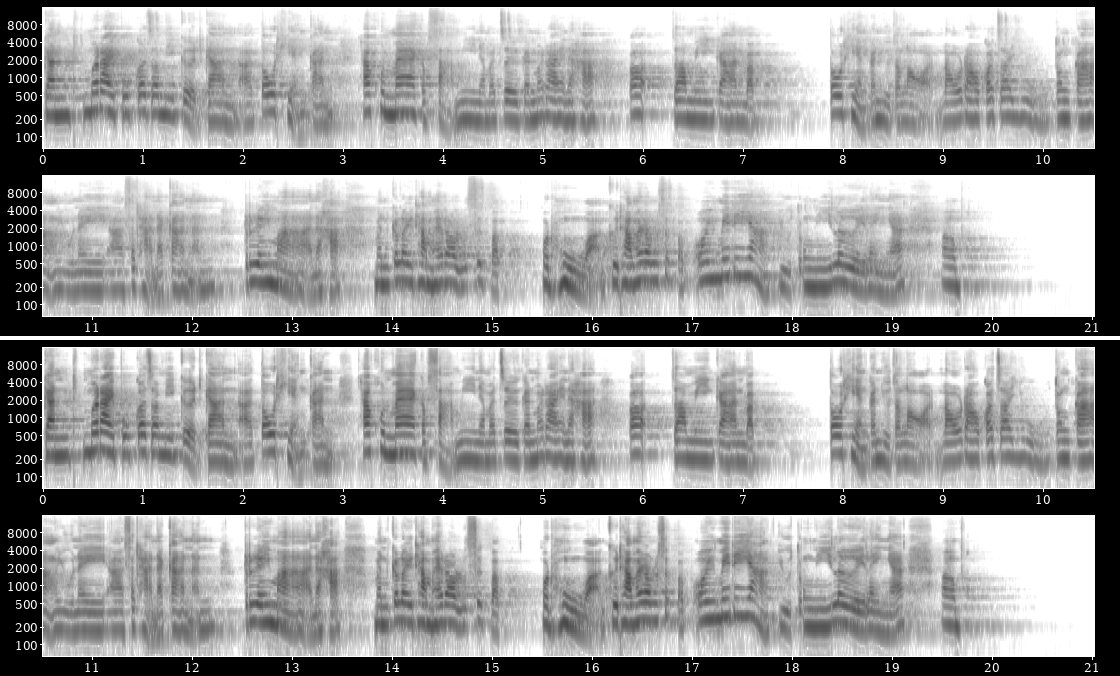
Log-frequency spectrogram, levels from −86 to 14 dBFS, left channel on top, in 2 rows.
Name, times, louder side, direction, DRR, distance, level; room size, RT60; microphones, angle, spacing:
voice 1, 0.0-5.5 5.9-6.0 6.3-7.1 7.9-15.1 15.5-19.8, right 4 dB, 85° right, 12 dB, 1.1 m, -28 dB
29.0 x 21.5 x 6.4 m, 1.1 s
head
